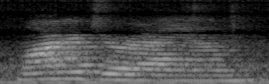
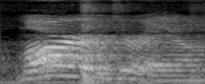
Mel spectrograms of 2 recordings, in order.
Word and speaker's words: marjoram: Marjoram. Marjoram.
